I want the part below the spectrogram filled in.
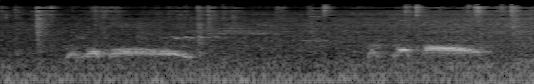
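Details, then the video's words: Spotted dove cooing: two low, soft, hollow coo phrases, each a short lead-in note followed by a longer drawn-out coo, over steady low background rumble. "CU GÁY THỔ CỤ"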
